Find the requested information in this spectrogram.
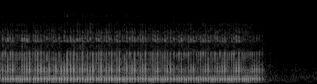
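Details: Continuous rough, rattling, fluttery snore, stopping abruptly near the end, from a boxer dog in deep sleep, twitching; snoring.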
